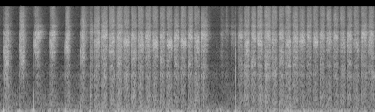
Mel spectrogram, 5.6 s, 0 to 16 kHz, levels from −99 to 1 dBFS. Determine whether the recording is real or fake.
fake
